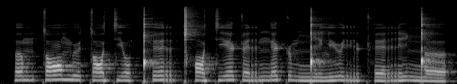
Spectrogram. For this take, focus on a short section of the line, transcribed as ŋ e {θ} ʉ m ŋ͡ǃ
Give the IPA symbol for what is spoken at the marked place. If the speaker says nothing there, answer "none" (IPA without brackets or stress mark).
ʈ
